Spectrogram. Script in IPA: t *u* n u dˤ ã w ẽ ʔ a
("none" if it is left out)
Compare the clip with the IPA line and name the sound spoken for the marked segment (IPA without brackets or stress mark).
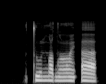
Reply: u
